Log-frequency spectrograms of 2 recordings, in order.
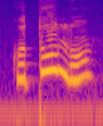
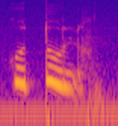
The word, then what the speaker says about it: Cthulhu: Cthulhu y el descubrimiento de la estatua de Cthulhu, que se descubrió, ¿saben dónde?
